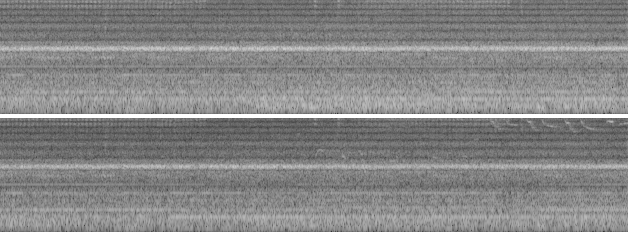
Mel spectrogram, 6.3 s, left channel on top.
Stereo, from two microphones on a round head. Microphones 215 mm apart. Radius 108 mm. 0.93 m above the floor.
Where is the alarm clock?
I don't hear an alarm clock.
